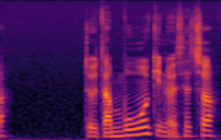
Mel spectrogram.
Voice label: "mwg", Welsh

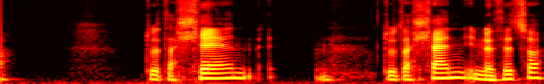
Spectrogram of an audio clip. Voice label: "llen", Welsh

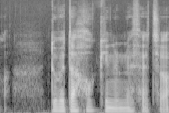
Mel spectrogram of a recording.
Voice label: "hogyn" Welsh

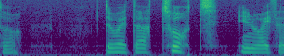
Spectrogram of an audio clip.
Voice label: "twt", Welsh

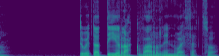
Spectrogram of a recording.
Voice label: "diragfarn" Welsh

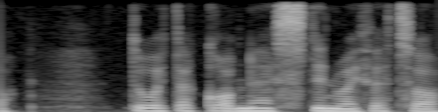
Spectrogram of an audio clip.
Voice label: "gonest" Welsh

